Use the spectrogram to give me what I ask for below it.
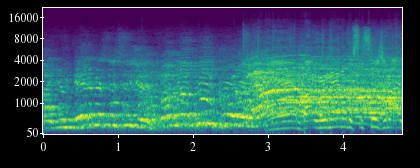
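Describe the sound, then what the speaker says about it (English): A crowd at an amateur boxing event cheers and whoops loudly after the decision is announced, swelling halfway through, with an announcer's voice talking over the noise. "A lot of passionate fans in the crowd."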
